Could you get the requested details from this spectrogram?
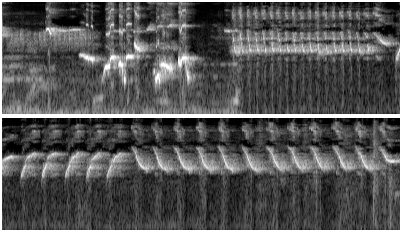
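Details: White-rumped shama singing a full-repertoire song used to lure other shamas: rough chattering notes open, then a rapid buzzy trill, followed by a long series of quick descending whistled notes repeated about four times a second.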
